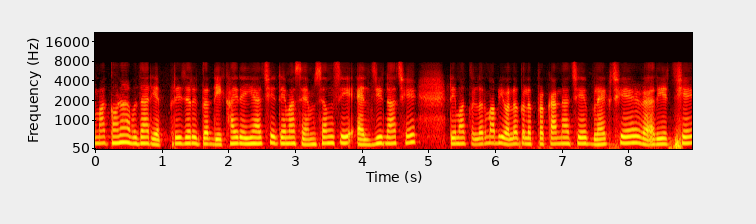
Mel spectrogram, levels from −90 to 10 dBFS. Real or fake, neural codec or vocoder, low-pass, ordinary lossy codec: fake; codec, 16 kHz, about 1 kbps, DyCAST, with the encoder's durations; none; none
